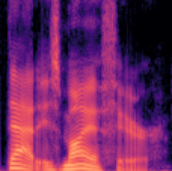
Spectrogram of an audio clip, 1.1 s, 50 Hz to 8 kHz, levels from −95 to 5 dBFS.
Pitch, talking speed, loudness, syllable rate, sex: 170 Hz, 210 wpm, -15 LUFS, 5.0 syllables/s, female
